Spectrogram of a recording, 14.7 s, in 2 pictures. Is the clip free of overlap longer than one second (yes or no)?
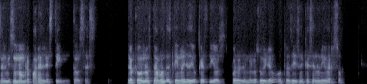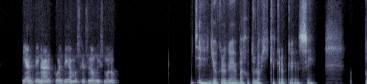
yes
